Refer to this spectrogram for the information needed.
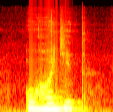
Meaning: to hit, strike, knock
- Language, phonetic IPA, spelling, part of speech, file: Czech, [ˈuɦoɟɪt], uhodit, verb, Cs-uhodit.ogg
